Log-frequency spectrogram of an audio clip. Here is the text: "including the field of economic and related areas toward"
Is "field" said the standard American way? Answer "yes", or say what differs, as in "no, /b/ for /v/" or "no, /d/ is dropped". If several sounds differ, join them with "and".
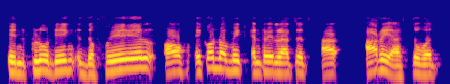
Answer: no, /d/ is dropped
